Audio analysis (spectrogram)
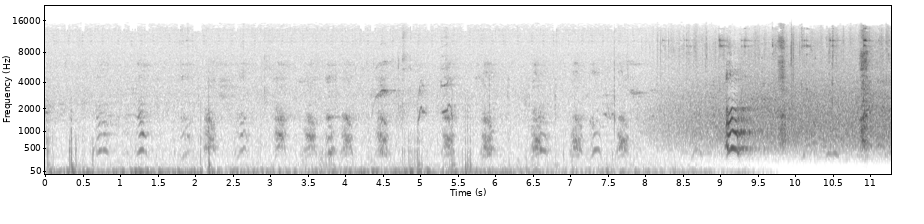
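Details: Basset Hounds, eight of them on a group walk at Burghead Bay near Elgin, Scotland, on 7 September 2014; a quick run of repeated harmonic barks and bays for about eight seconds, then a loud rush of wind over the microphone.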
